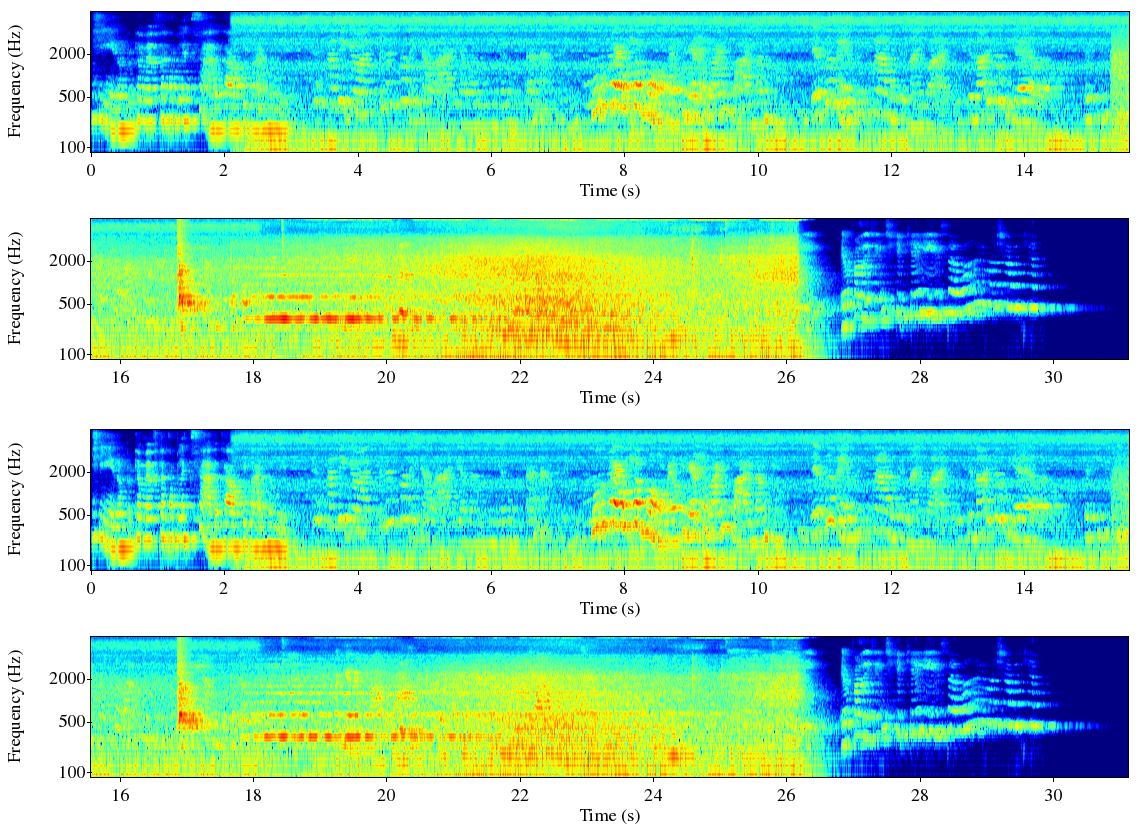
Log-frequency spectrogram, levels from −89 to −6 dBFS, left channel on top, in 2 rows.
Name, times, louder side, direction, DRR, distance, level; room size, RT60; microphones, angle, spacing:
voice 1, 0.0-3.1 7.5-10.7 19.1-23.5 24.0-24.7, right 4 dB, 45° right, 0.3 m, -32 dB
sound 1, 2.1-18.1, left 1 dB, 15° left, 0.8 m, -34 dB
voice 2, 3.3-8.2 9.0-9.3 10.7-14.4 14.9-18.7 25.1-26.4 26.8-29.7, equal, 5° right, 1.7 m, -40 dB
sound 2, 15.3-26.2, left 5 dB, 85° left, 0.5 m, -26 dB
sound 3, 17.8-25.1, left 3 dB, 40° left, 1.6 m, -29 dB
7.7 x 6.2 x 2.5 m
head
